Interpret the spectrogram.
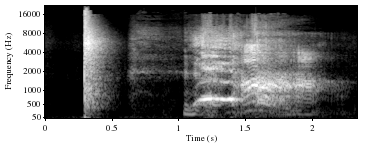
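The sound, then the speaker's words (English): A single loud, wet slap of a body belly-flopping into a mud pit at the annual mud belly flop event in East Dublin, Georgia, followed a moment later by a burst of crowd noise with shouts and cheering. “Okay, we were only able to attend one event, and that's the mud belly flop.”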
